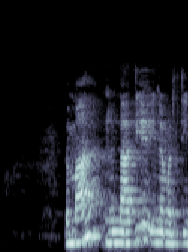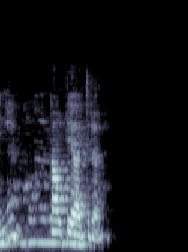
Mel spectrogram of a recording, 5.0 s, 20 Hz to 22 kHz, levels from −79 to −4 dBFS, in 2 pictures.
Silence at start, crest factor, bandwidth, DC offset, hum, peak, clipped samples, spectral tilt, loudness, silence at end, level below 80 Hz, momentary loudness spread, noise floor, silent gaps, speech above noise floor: 0.85 s; 18 dB; 7.2 kHz; under 0.1%; none; -2 dBFS; under 0.1%; -7.5 dB/octave; -18 LUFS; 1.1 s; -60 dBFS; 11 LU; under -90 dBFS; none; over 73 dB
